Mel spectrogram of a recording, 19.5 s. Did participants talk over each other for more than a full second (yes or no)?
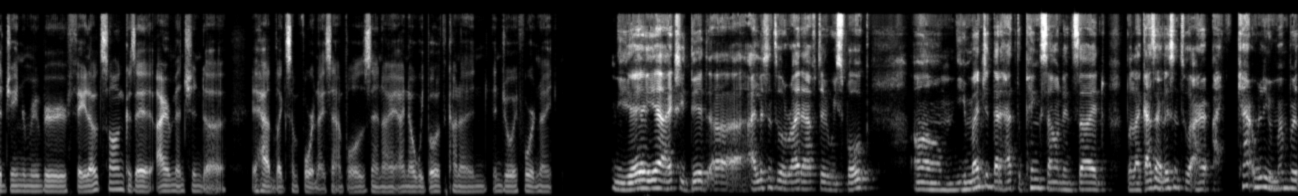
no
